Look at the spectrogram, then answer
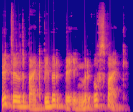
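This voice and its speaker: Husky, animated Swiss German male storyteller. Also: mid-range voice, normal speed. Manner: expressive storytelling. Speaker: narrator. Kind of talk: children's story narration.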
